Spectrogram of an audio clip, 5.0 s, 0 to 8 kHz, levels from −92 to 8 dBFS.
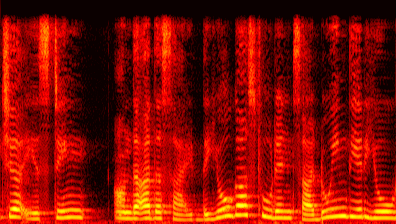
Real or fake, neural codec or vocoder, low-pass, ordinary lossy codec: fake; codec, 16 kHz in and 24 kHz out, 1 kbps, XY-Tokenizer; 7.2 kHz; none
